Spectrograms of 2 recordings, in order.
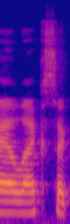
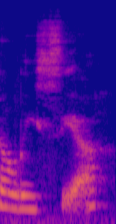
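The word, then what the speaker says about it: Alessia: by Alexa Cara. And That's not how you say her name. Okay, I'm sorry. What is it? It's like Alicia.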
